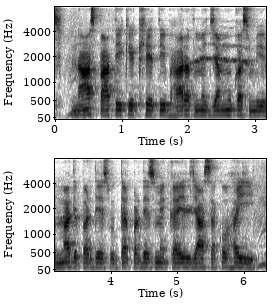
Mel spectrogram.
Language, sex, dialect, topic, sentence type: Magahi, male, Southern, agriculture, statement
